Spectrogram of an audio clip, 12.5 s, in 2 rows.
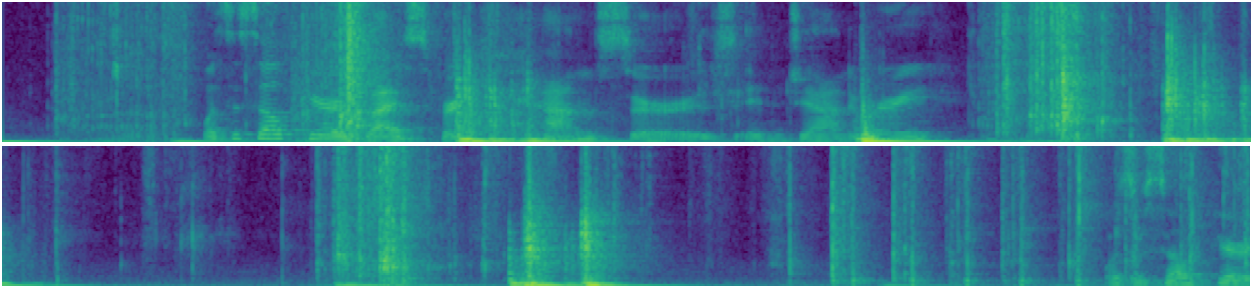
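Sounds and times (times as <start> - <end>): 
tarot cards being shuffled: 0.2 - 2.7, 4.8 - 12.4
speech: 1.0 - 4.9, 11.8 - 12.4
tarot deck thumping: 1.4 - 3.0, 5.2 - 12.4.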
